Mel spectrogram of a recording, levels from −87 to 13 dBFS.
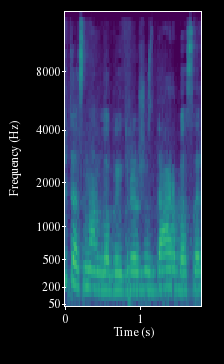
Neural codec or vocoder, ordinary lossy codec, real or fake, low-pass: none; Opus, 64 kbps; real; 14.4 kHz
